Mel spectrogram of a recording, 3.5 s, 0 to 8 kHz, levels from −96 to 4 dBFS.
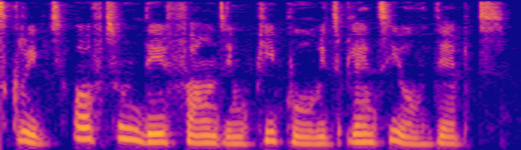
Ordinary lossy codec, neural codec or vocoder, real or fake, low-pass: none; none; real; none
